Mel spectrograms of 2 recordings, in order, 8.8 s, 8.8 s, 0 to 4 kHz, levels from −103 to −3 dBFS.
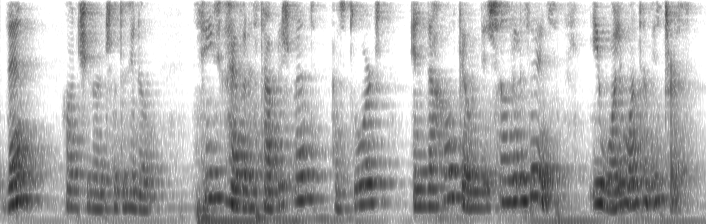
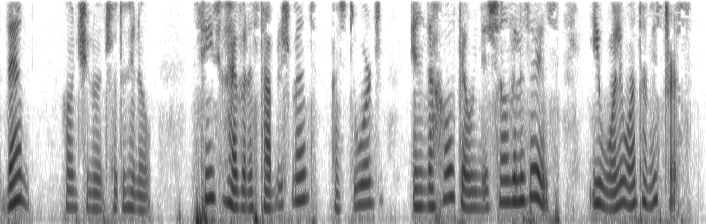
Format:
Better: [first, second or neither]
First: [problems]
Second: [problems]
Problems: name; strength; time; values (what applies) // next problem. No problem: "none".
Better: second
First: room echo; dies away in 1.2 s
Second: none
